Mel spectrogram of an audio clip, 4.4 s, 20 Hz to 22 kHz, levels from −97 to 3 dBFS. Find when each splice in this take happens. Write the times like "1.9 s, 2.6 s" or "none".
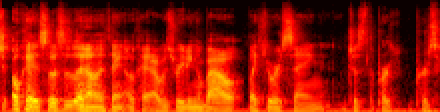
2.4 s

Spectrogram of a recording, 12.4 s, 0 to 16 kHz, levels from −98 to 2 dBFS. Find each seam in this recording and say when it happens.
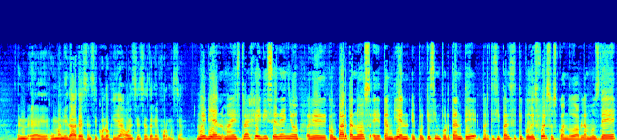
6.1 s

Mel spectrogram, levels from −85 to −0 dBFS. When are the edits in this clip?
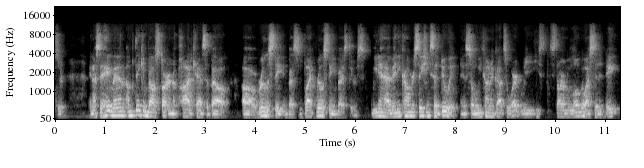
none

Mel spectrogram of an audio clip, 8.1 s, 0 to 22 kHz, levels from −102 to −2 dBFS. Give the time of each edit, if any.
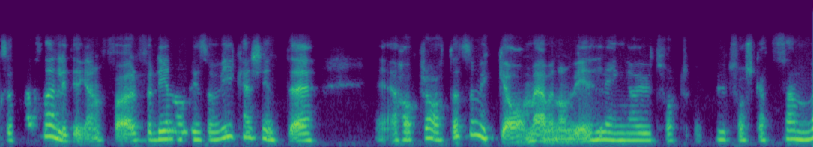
none

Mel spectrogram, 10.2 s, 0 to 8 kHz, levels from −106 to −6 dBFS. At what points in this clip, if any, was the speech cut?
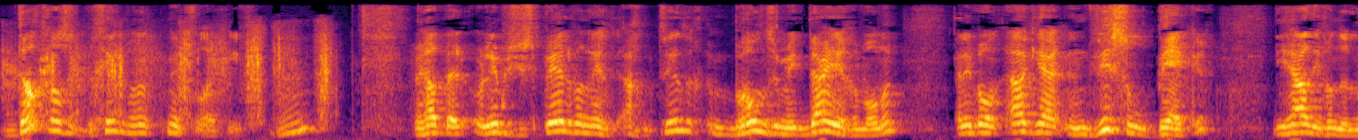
3.0 s

